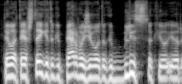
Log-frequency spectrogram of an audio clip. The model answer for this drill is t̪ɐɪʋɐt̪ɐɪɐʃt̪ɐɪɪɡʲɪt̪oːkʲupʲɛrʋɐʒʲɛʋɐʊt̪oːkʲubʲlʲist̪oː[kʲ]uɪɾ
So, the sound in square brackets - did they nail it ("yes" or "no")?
yes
